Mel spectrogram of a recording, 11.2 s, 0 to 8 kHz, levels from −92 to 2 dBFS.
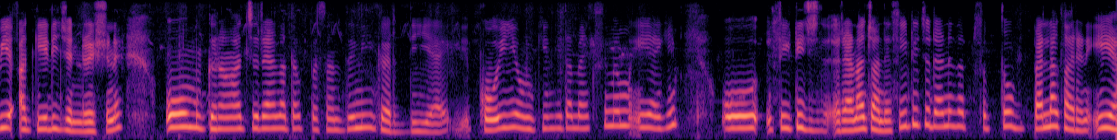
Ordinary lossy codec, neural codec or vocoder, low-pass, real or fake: none; none; none; real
